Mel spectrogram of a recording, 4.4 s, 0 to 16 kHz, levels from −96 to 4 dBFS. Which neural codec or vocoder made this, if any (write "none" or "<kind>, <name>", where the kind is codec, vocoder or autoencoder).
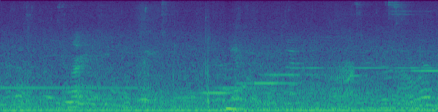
none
